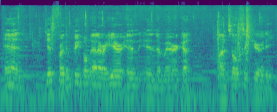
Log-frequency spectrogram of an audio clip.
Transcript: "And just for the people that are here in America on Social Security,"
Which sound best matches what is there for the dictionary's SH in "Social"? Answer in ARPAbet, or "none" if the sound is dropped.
none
